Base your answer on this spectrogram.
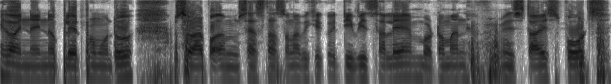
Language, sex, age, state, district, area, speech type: Assamese, male, 30-45, Assam, Dibrugarh, rural, spontaneous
